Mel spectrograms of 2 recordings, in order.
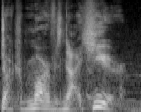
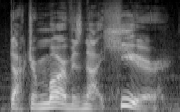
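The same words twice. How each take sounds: First: It is read in an imitation of Snake's voice. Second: It is read in the speaker's own voice.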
